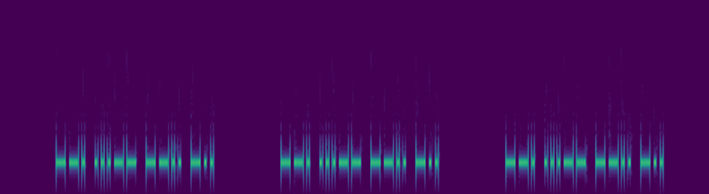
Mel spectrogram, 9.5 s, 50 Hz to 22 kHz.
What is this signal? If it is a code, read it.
Morse code, heard as a keyed tone, about 28 wpm, 700 Hz. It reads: G3ZD G3ZD G3ZD
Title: DXCC-100 Call Signs - 4 Characters - Repeated 3x - 28wpm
